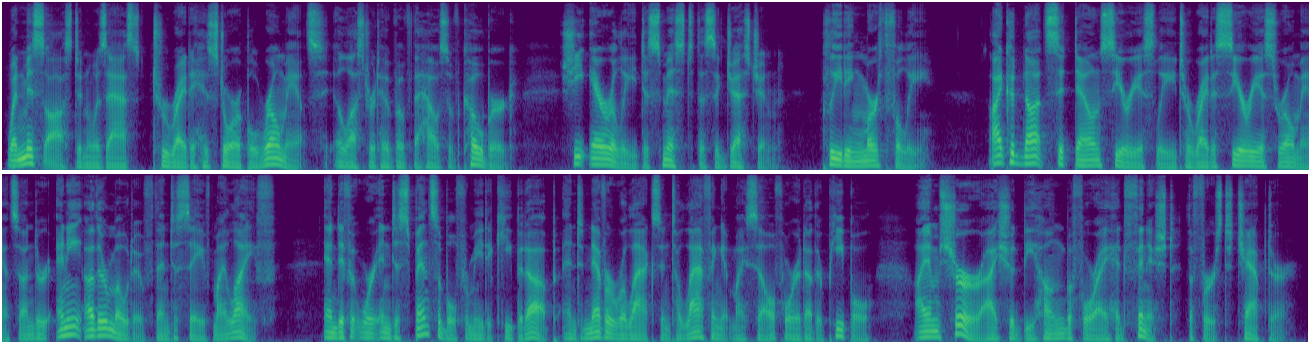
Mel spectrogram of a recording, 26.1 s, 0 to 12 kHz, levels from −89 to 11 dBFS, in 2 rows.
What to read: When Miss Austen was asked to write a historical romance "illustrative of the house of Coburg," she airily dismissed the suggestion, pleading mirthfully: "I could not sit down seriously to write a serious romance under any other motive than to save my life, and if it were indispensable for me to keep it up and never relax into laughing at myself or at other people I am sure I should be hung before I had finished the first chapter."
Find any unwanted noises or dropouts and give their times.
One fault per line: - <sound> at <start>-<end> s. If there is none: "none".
none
